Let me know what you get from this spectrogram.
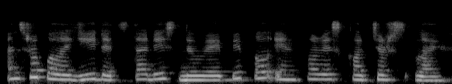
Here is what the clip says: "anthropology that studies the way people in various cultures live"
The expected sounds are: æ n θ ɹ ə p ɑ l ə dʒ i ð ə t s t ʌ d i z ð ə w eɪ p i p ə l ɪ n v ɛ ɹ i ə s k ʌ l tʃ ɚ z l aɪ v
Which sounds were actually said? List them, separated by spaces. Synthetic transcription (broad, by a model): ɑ n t ɹ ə p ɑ l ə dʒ i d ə t s t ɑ d i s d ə w eɪ p i p ə l ɪ n f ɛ ɹ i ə s k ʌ l tʃ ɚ s l aɪ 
